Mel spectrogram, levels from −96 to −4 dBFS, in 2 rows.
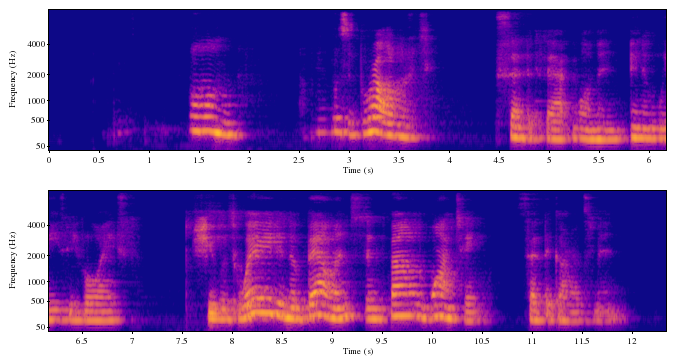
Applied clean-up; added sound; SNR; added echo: neural mask model DeepFilterNet 3.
